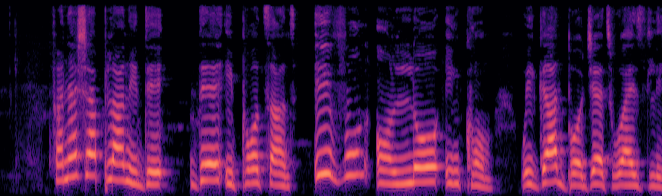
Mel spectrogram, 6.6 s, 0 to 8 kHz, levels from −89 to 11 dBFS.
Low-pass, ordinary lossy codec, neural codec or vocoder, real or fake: 7.2 kHz; MP3, 64 kbps; none; real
